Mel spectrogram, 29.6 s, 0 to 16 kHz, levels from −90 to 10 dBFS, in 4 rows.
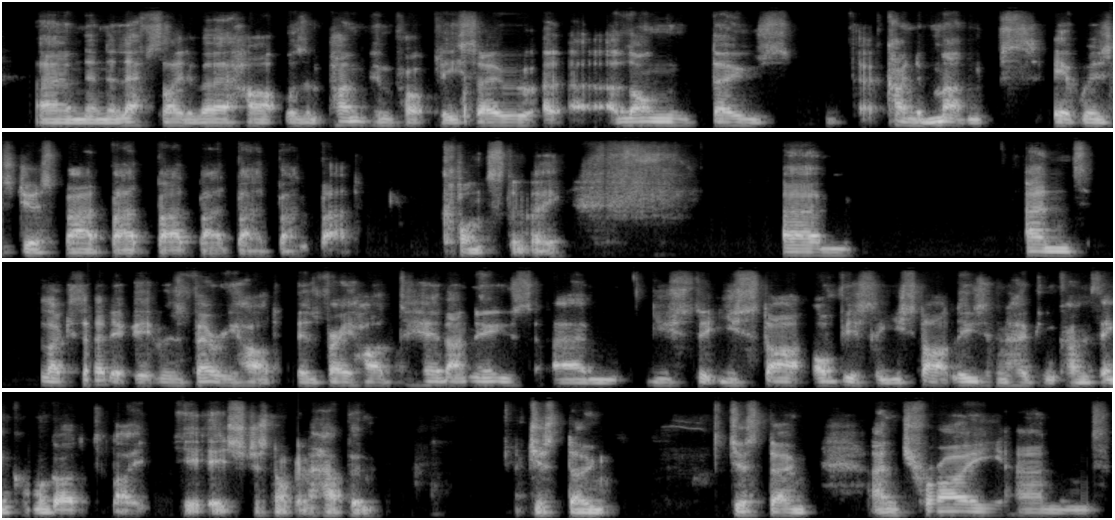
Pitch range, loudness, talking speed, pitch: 85-95 Hz, -20 LUFS, 160 wpm, 90 Hz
